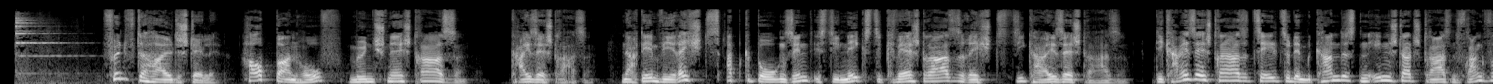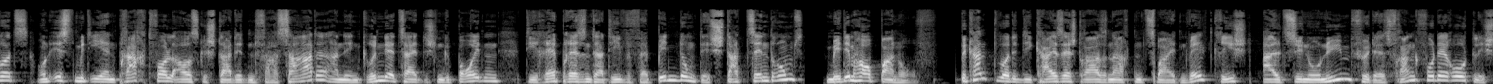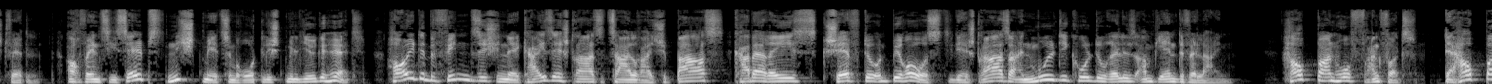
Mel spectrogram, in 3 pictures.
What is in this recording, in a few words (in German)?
hessisch; Hauptbahnhof Muenchener Strasse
